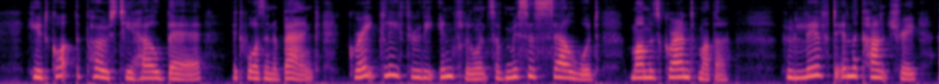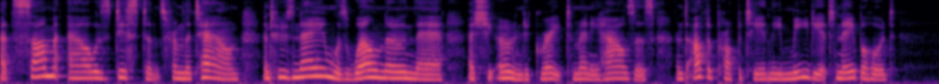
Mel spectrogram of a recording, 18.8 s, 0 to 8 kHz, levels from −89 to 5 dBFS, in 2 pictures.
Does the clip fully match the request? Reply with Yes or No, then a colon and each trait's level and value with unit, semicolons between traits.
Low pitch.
No: high, 225 Hz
